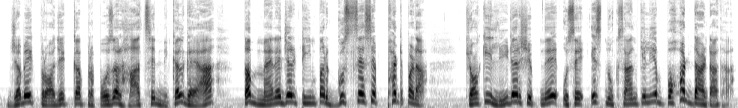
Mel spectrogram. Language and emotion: Hindi, angry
